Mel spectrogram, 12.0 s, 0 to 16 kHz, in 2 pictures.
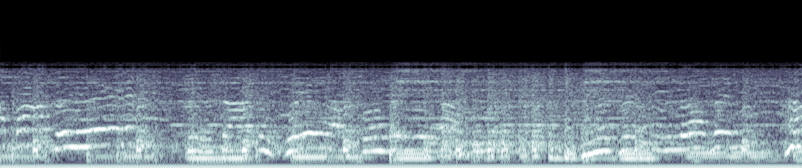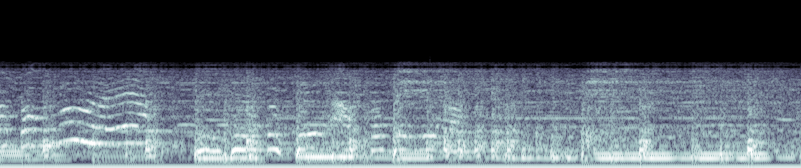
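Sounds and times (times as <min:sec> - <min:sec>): rock band playing: 0:00.0 - 0:12.0
sliding lead guitar melody: 0:00.0 - 0:12.0.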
